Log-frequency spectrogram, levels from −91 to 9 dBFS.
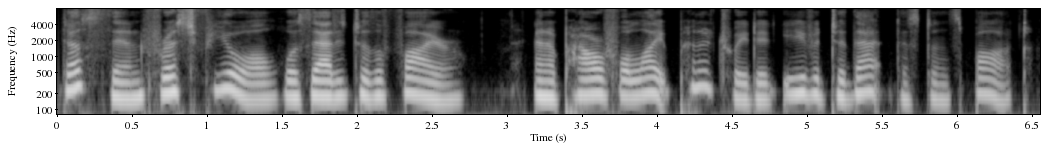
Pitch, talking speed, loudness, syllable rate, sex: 185 Hz, 175 wpm, -17 LUFS, 4.6 syllables/s, female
